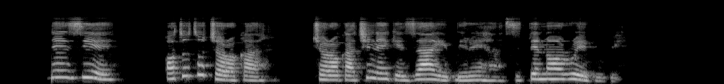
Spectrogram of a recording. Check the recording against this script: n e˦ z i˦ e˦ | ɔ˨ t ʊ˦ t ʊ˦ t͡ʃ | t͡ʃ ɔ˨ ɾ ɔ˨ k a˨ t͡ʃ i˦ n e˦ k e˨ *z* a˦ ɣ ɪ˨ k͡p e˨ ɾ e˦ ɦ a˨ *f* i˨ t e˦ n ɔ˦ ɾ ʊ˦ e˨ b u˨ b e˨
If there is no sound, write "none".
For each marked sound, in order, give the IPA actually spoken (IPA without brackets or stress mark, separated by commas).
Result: z, s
